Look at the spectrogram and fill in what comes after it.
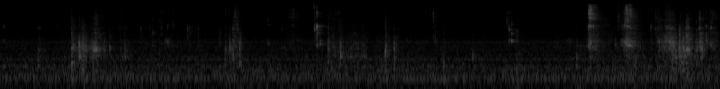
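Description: A person chewing French fries close to the microphone: scattered soft crunches and mouth clicks, with a louder cluster of crunches near the end.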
